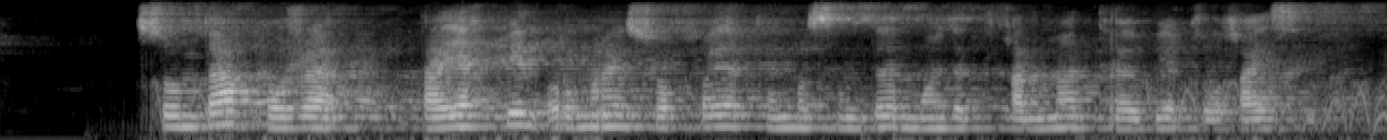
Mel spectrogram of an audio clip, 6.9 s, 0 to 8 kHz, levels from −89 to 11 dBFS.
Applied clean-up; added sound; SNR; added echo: neural separator model SepFormer DNS4.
